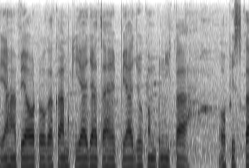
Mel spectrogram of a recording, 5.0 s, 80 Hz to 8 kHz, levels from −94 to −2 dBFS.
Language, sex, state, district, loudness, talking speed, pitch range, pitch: Hindi, male, Bihar, West Champaran, -19 LUFS, 165 wpm, 105-110 Hz, 105 Hz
